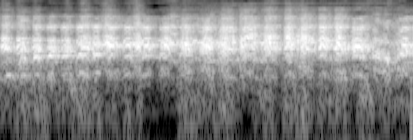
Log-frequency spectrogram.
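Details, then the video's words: A laughing kookaburra gives a harsh, rapid cackling chorus, a steady run of throaty pulses several times a second without pause. "zvuk lednak"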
